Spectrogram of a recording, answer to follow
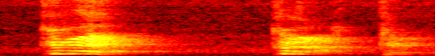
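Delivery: creature chatter. Acted. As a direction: yap out guttural nonsense syllables. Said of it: "they look to each other and they go".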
